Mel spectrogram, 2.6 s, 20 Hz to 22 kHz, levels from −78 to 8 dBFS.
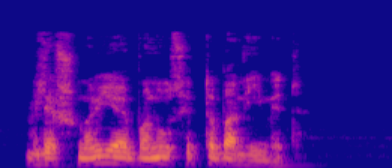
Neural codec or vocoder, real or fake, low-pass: none; real; 10.8 kHz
